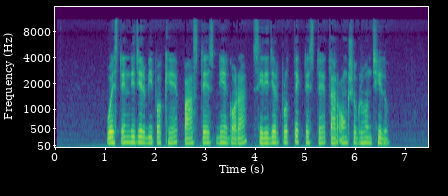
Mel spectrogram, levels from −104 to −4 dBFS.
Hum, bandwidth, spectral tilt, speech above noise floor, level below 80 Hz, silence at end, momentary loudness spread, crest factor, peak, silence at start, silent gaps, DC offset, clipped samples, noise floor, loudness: 50 Hz at -55 dBFS; 11.5 kHz; -6.5 dB/octave; 39 dB; -56 dBFS; 0.8 s; 7 LU; 20 dB; -6 dBFS; 1.05 s; none; under 0.1%; under 0.1%; -64 dBFS; -26 LUFS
